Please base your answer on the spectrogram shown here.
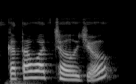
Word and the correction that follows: Katawa Shoujo: Okay. – Katawa Shoujo. Okay.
